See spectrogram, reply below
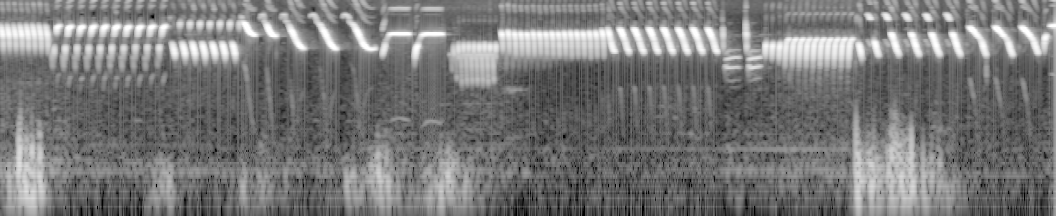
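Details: Varied canary song of sahsahat and batbatat phrases, played to bring the female into breeding condition: fast trills, strings of downswept notes, low buzzy bursts and a few soft low thumps.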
